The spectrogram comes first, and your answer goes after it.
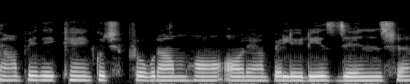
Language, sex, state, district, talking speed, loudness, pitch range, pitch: Bhojpuri, female, Uttar Pradesh, Ghazipur, 190 wpm, -13 LUFS, 185-195 Hz, 185 Hz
